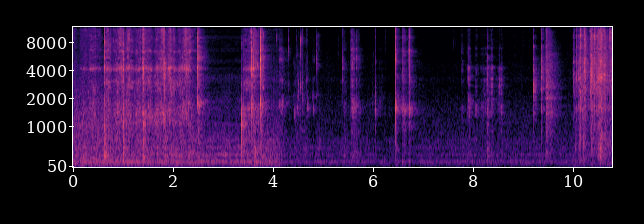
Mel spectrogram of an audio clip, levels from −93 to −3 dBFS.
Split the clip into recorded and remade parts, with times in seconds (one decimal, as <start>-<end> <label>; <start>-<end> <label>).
0.0-2.6 recorded; 2.6-3.4 remade; 3.4-6.0 recorded; 6.0-6.9 remade; 6.9-10.8 recorded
